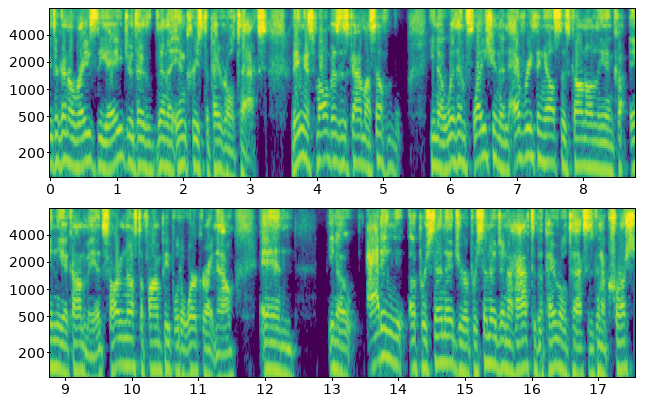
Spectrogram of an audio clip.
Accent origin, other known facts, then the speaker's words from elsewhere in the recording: Alabama, United States; I grew up here in Baldwin County. I went to Foley High School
